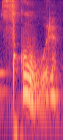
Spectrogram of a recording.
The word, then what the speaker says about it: skor: Because in Swedish, when we have SK together with a back vowel, like we have here, the O is a back vowel, then it becomes a K sound. So that's why we say skor.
